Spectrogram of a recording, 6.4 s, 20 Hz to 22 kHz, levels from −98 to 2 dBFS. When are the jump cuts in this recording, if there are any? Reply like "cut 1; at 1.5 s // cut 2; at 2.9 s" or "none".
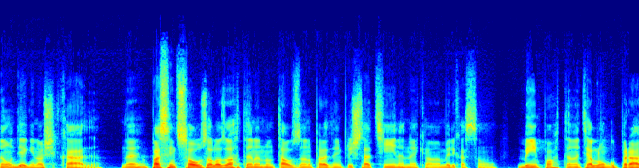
cut 1; at 5.1 s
